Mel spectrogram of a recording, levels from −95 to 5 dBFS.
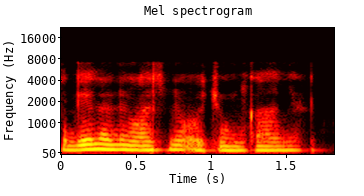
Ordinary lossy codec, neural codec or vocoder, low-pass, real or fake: none; codec, 16 kHz, 2 kbps, FreqCodec, smaller model; 7.2 kHz; fake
